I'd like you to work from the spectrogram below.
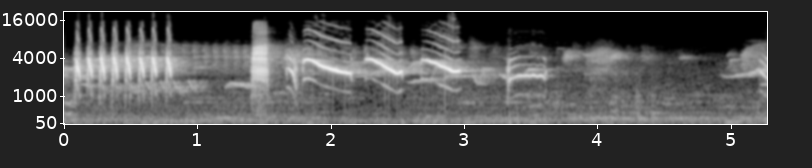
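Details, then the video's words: Pied triller singing for use as a cage-bird training master, full beset and tembak: a quick series of eight buzzy notes, a sharp burst, then three loud falling whistles and quieter rising notes before silence. "KAPAS TEMBAK FULL BESET DAN TEMBAK"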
